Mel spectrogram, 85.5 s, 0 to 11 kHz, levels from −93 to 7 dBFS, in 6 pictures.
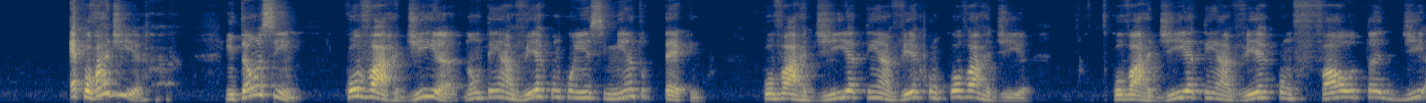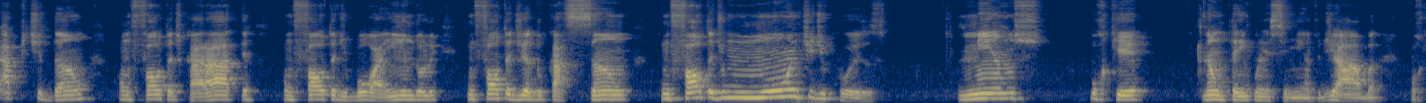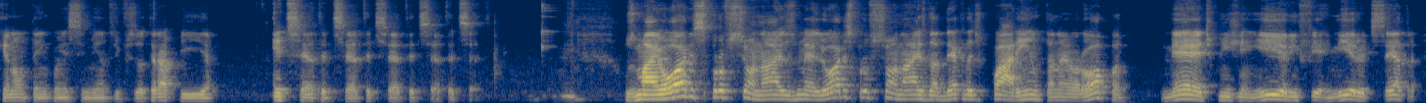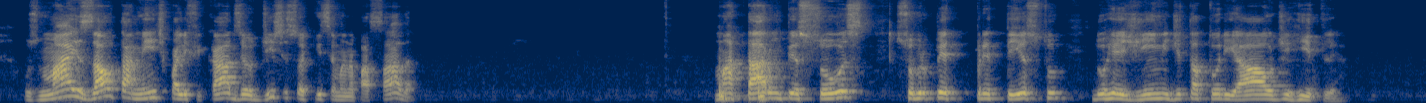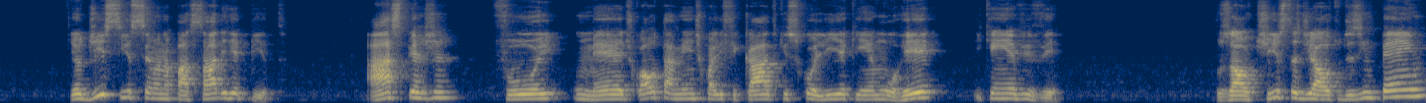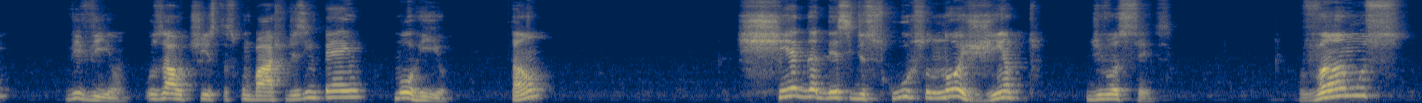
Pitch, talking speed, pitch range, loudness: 145 Hz, 100 wpm, 130-180 Hz, -24 LUFS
